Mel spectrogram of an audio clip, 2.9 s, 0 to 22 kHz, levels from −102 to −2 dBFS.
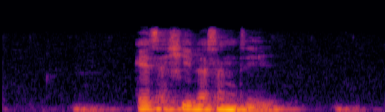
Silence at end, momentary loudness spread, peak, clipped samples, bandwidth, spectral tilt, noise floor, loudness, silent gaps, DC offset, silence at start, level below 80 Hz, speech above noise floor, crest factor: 0.25 s; 24 LU; -18 dBFS; under 0.1%; 7.8 kHz; -6 dB/octave; -74 dBFS; -33 LUFS; none; under 0.1%; 0.55 s; -62 dBFS; 43 dB; 18 dB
